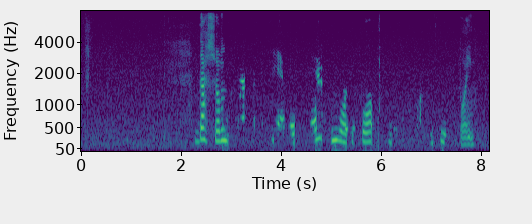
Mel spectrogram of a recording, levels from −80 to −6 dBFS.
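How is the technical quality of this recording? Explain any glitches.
The recording has two glitches, both on the talker's side of a call. The top end stops at 8 kHz, which fits a wideband call codec like G.722.

From 2.87 to 7.49 s there's speech suppressed in double talk: the voice keeps ducking, dropping by as much as around 25 dB for roughly four seconds in total. The likely cause is an echo canceller that couldn't tell the talker from loudspeaker echo and pulled both down.

Between 5.06 and 5.10 s there's a quick scrap of the other side's voice leaking through, sitting around 20 dB below the talker. It's brief and faint, and most likely loudspeaker pickup that the echo canceller didn't fully remove from the mic.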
